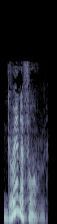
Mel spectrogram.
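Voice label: "graniform", English, British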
